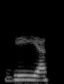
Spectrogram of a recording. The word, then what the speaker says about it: Diaz: Rosemary, and then my last name is Diaz Texan.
